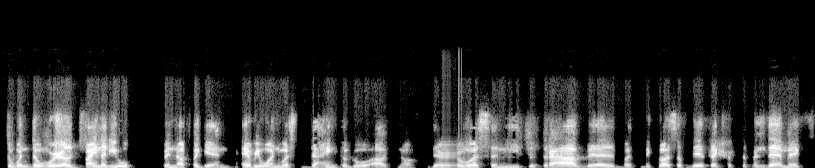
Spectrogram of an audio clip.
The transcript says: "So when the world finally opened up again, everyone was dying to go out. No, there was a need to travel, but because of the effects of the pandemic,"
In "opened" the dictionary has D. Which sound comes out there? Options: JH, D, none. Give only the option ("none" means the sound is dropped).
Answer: none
